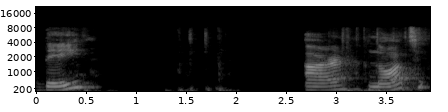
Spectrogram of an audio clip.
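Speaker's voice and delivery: usual speaking voice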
